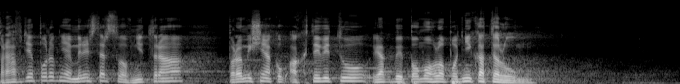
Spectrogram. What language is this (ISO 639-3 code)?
ces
